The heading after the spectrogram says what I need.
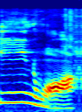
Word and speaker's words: quinoa: with a q q i n o a quinoa is how it's pronounced it is on the top of this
